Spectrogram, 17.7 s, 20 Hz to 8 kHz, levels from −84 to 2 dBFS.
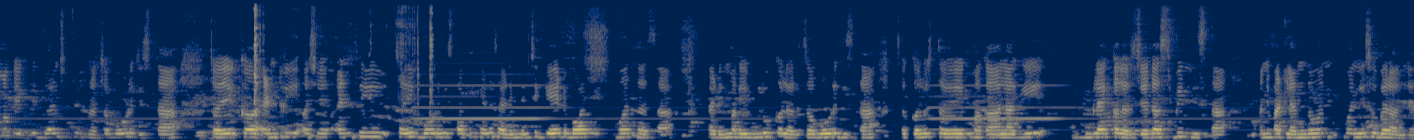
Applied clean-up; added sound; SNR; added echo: classical method log-MMSE.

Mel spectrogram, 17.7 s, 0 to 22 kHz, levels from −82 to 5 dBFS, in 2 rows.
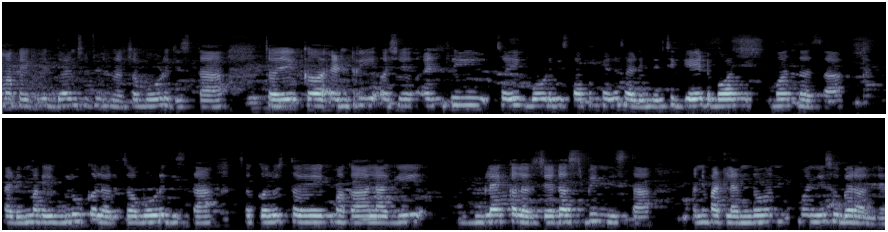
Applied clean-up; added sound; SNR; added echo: none; none; none; none.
